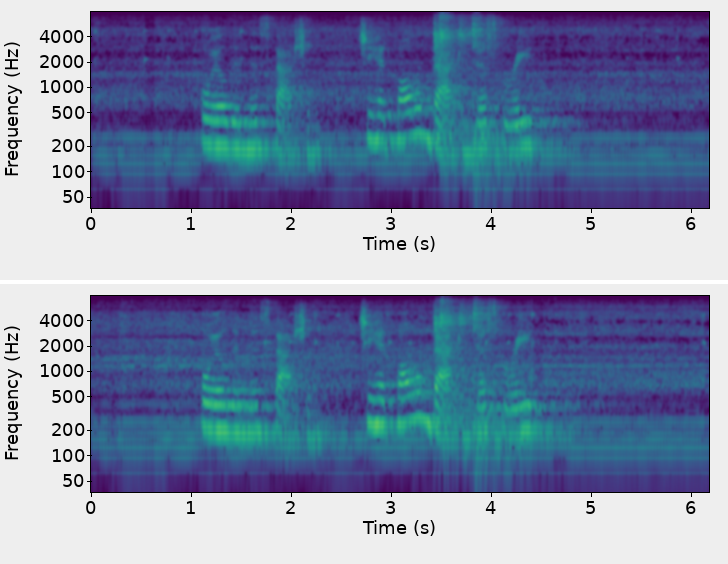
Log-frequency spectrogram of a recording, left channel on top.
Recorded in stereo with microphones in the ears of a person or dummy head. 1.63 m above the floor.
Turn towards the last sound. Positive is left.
turn(degrees=65)  # may be behind; listen again after turning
